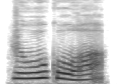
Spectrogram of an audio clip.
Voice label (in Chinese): "如果", Chinese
